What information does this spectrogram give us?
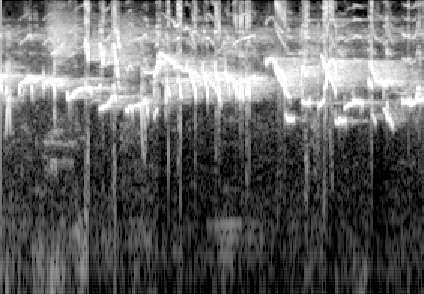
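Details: Noisy white-rumped shama (kacer) song meant to trigger a rival's reply: fast, dense whistled trills and zigzag notes, mostly high and continuous, with occasional lower slurred phrases.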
